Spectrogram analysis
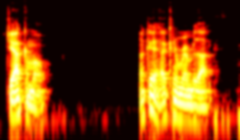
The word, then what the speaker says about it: Giacomo: Okay, so I thought Giacomo or Giacomo. I said Guacamo. Mugatu says Giacomo, and the Giacomo himself says it's pronounced like Giacomo.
